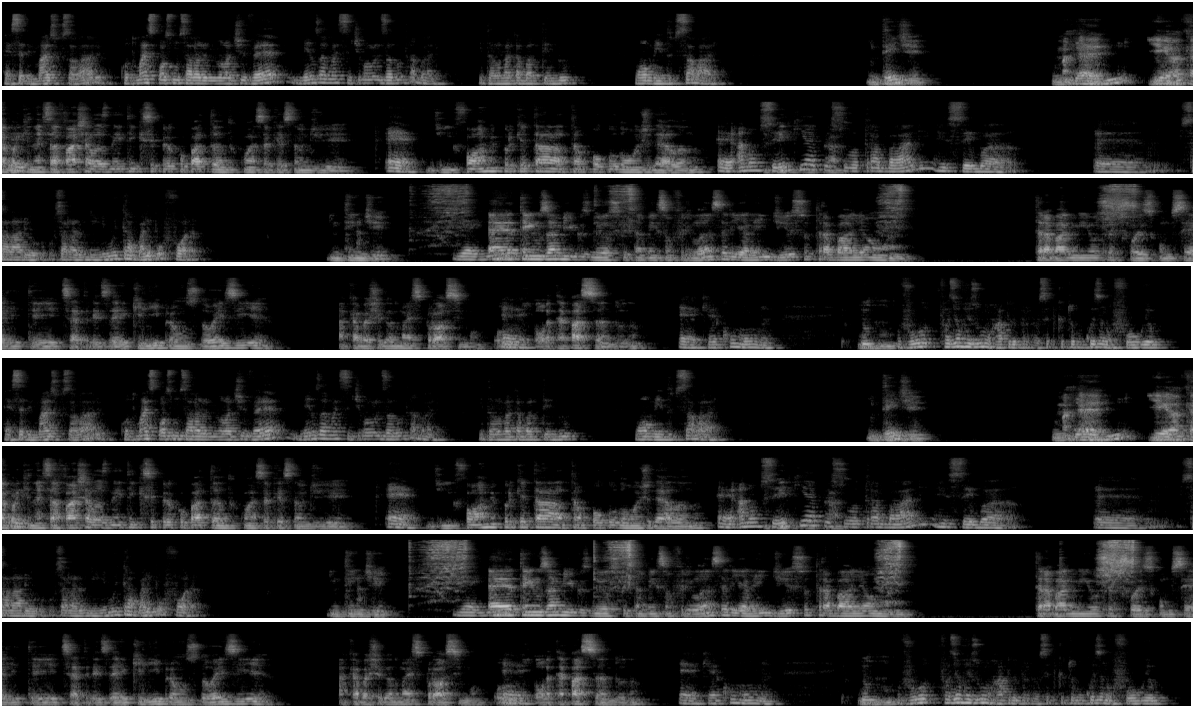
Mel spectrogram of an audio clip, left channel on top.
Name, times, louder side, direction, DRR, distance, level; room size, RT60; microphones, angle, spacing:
voice 1, 0.0-4.4 4.8-5.7 6.3-7.2 8.7-9.1 10.6-12.2 15.7-16.1 19.1-22.1 22.8-25.8 28.3-28.9 40.7-41.0 42.5-43.7 44.3-47.3, left 1 dB, 25° left, -2 dB, 0.6 m, -32 dB
voice 2, 8.6-9.2 10.5-11.0 11.5-15.4 16.3-18.9 19.7-20.3 27.1-27.7 28.7-32.9 34.1-38.4 39.2-42.1 44.3-44.7, right 1 dB, ahead, -1 dB, 1.2 m, -30 dB
sound 1, 27.9-28.5 29.7-30.2 32.5-32.9 34.4-34.5 34.8-35.2, right 10 dB, 85° right, 0.5 m, -26 dB
5.1 x 2.2 x 3.8 m, 0.34 s
head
